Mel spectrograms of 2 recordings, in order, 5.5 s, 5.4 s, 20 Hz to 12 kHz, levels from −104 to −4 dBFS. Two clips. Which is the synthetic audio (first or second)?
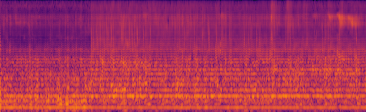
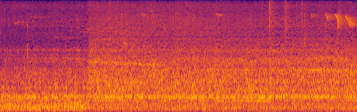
first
